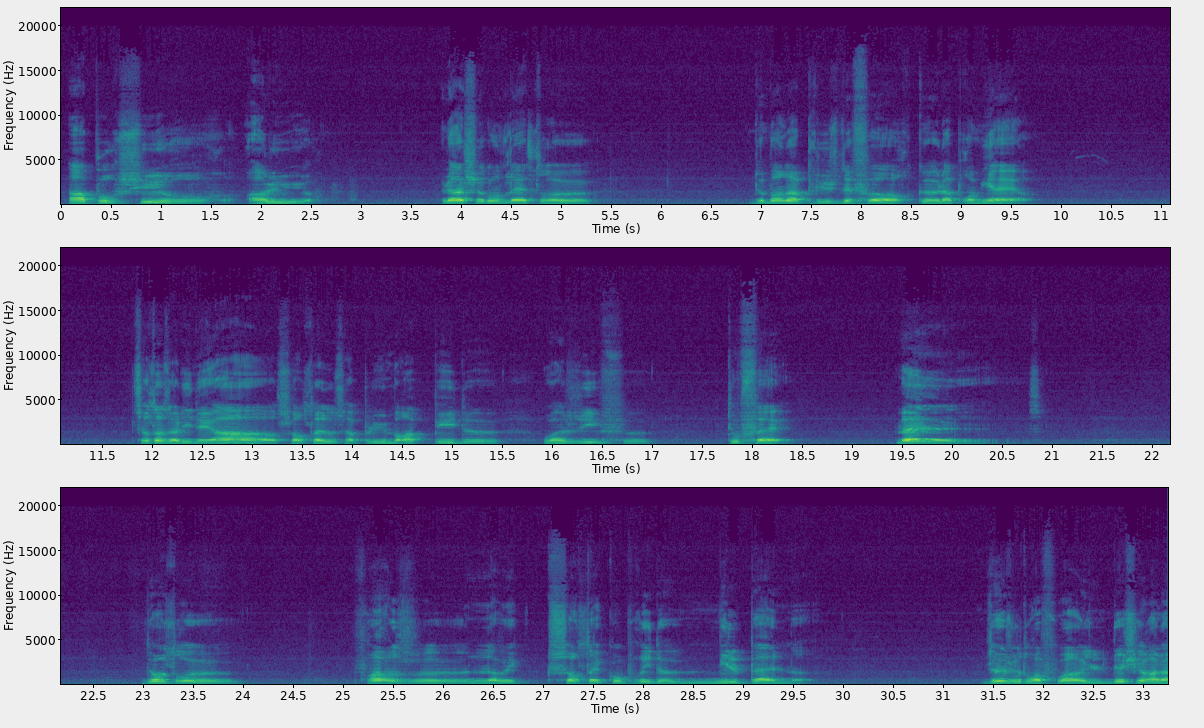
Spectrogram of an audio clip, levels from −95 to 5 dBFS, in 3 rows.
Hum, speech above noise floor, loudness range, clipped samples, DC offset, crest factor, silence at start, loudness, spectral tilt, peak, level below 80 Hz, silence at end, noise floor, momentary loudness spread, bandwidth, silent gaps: none; 36 dB; 7 LU; under 0.1%; under 0.1%; 22 dB; 0.1 s; -25 LUFS; -5 dB/octave; -4 dBFS; -70 dBFS; 0 s; -61 dBFS; 17 LU; 15 kHz; none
